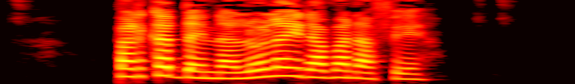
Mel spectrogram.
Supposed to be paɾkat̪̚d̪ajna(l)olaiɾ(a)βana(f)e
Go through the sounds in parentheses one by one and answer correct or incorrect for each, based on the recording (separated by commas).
correct, correct, correct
